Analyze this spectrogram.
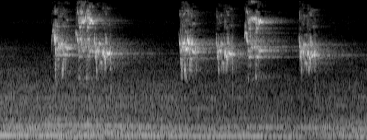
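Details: Singing budgie gives bright, buzzy chirps in quick clusters, a few closely spaced notes then a pause, with a faint low hum behind.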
